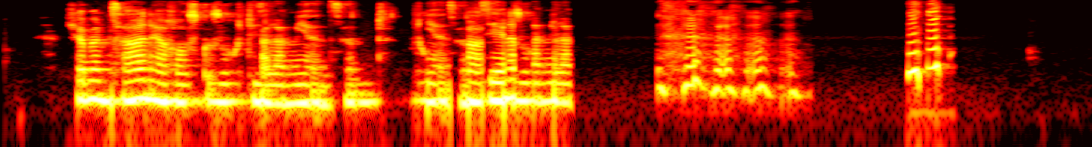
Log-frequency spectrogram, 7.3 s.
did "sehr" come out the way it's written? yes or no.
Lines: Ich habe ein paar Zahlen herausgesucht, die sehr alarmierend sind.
no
